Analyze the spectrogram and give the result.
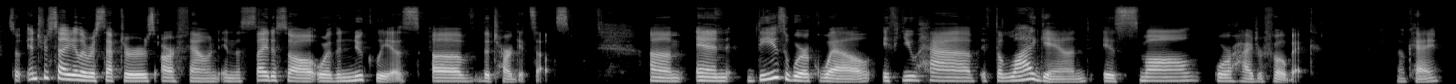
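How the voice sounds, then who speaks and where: A woman's voice: low-pitched, slow, clean tone, no room sound, studio quality. A woman teaching biology in a screen-recorded lecture voice-over. She talks casually, explains step by step and keeps checking in with "okay?". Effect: screen recording narration over slides.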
